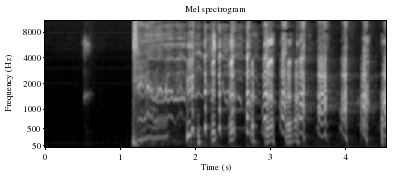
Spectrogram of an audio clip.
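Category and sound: human body sound, cough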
